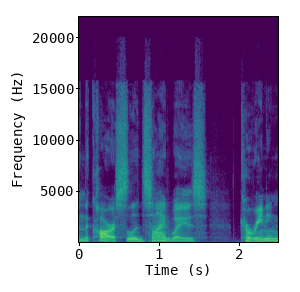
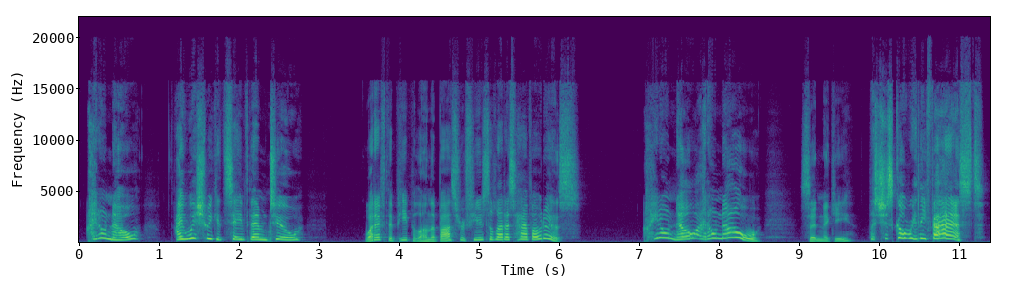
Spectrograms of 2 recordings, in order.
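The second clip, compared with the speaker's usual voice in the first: put-on high, loud fretful girl voice; girl fretting about the dog; anxious girl; 4 dB louder than usual. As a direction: worry out loud. Nikki anxious.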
